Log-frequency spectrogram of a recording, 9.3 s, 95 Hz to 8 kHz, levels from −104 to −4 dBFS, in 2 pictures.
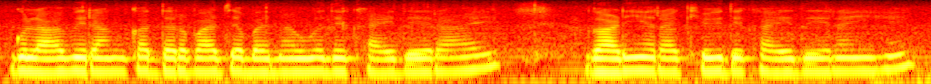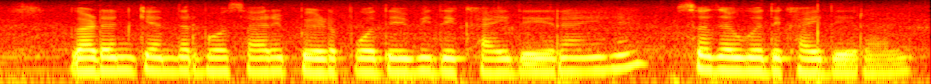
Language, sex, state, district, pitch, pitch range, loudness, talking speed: Hindi, female, Bihar, Madhepura, 190 Hz, 185-195 Hz, -22 LUFS, 220 wpm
